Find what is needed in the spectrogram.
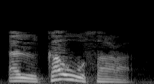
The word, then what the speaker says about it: الكوثر: الكوثر، ويقول من يخطئ الكوثر بتفخيم الكاف والثاء.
